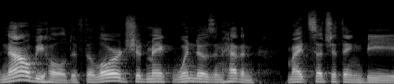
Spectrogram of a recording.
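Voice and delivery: plain

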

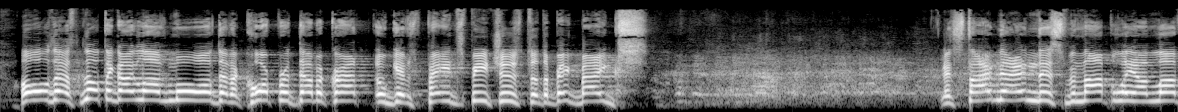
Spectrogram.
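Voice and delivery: very high pitch, dripping with sarcasm. Imagining Bernie fawning over Hillary, doing a sarcastic Bernie Sanders impression. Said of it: "you'd know from his tone he was being sarcastic".

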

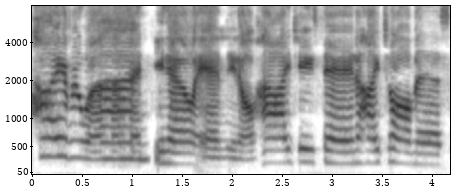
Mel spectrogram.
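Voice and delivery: very high, slow, teasing, mocking voice. Retelling how he mimicked the speaker's old live-feed greetings, imitating a mocking mimic. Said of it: "he was mimicking me from all my prior live feeds".

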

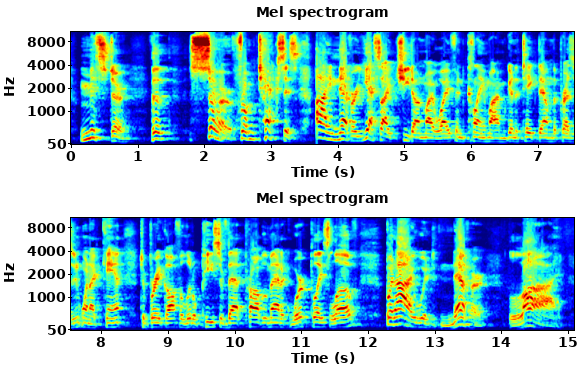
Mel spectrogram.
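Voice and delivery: put-on affronted, offended, indignant voice. Acting out how he answered the sir from texas, mock-indignant. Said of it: "indignance in his voice".

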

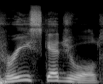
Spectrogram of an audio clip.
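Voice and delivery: "pre-scheduled" stressed, leaned on hard. Reporting on the Prime Minister's trip to the Yukon, stressing 'pre-scheduled'. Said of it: "I can't emphasize this word enough".

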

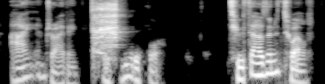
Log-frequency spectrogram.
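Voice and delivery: calm murmur, very quiet and very low. Speaker teases Paul, imitating his answer in a mock-calm voice. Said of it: "your voice got all calm too".

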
